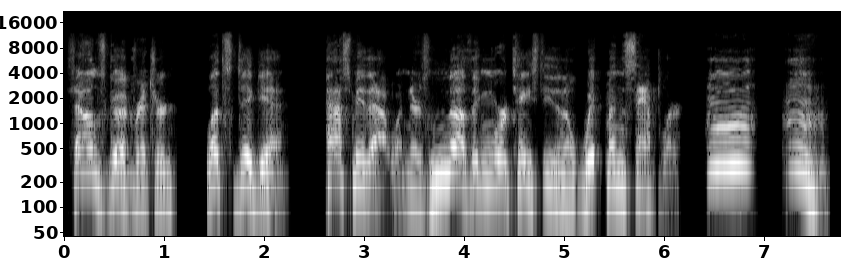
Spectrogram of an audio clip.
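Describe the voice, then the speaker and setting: A man's voice: on the high side, huge pitch swings, slow pace, fairly bright tone, husky, dry recording, studio quality. An American man co-hosting a show, delivering scripted, playful DJ-style banter and introductions. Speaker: podcast co-host.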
